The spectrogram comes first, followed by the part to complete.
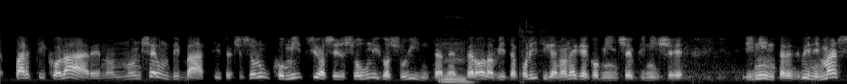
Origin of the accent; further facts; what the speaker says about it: Milan, Lombardy, Italy; io, ad esempio, da milanese, da lombardo, non ho mai avuto un confronto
